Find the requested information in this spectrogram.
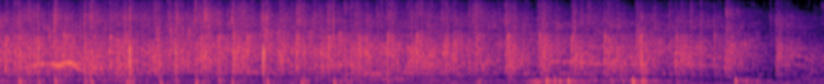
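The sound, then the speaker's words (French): A church audience applauding and acclaiming during a service, dense, continuous clapping from many hands that holds steady and thins slightly toward the end. “une vraie acclamation pour le Seigneur. Est-ce que vous pouvez faire ça maintenant? Pour acclamer pour le Seigneur.”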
